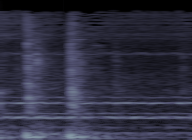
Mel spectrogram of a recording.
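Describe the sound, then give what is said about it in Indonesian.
Two solid knocks, made in a hurry, on the wooden door of Ustadz Sirajudin's house, evenly spaced about a fifth of a second apart, each a dull low thud, over a faint steady hum with no voices. “tergopoh-gopoh mengetuk pintu rumah Ustadz Sirajudin.”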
